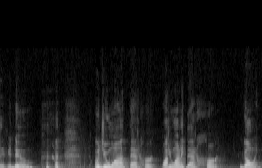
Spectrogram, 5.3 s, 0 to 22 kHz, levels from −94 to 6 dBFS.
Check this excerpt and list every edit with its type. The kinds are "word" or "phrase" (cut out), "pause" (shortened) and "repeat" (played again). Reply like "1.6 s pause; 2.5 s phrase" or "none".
1.9 s word; 3.3 s word; 3.7 s word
